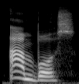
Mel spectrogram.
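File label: "ambos", Spanish, female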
